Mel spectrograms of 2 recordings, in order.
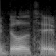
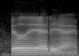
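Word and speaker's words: billietiae: a nice variegated uh how do you pronounce ability I say billote but you said Billy Eddie guy Billy Eddie eye perfect I'm learning beautiful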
